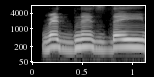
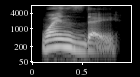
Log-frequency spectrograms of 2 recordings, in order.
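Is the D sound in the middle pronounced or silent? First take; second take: pronounced; silent. First: The middle D sound is pronounced. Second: The middle D sound is silent. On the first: The speaker calls it wrong. "Wednesday we don't say" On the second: The speaker calls it right. "we have D there and we don't pronounce it"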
